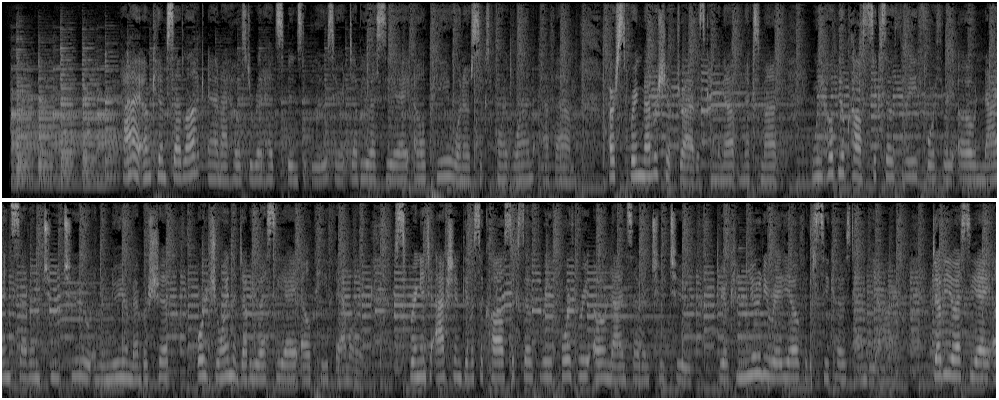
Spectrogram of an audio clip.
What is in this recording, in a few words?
commercial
